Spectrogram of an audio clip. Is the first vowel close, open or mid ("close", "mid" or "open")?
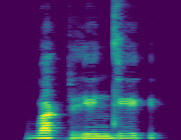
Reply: open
